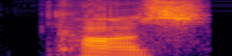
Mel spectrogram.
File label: "cause", American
